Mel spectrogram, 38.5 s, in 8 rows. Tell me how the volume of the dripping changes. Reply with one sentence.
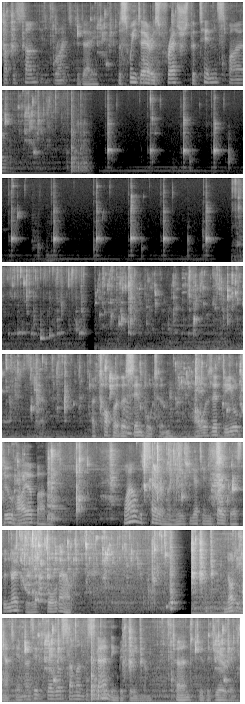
The volume of the dripping goes up.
